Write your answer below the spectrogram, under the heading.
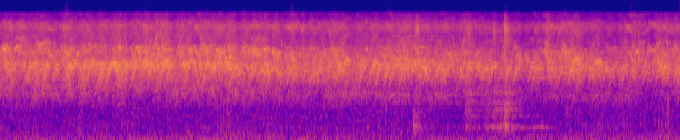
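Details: Sparrows living in a village, away from the city, a busy flock chirping rapidly in overlapping high tweets, with a few louder single notes near the end.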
